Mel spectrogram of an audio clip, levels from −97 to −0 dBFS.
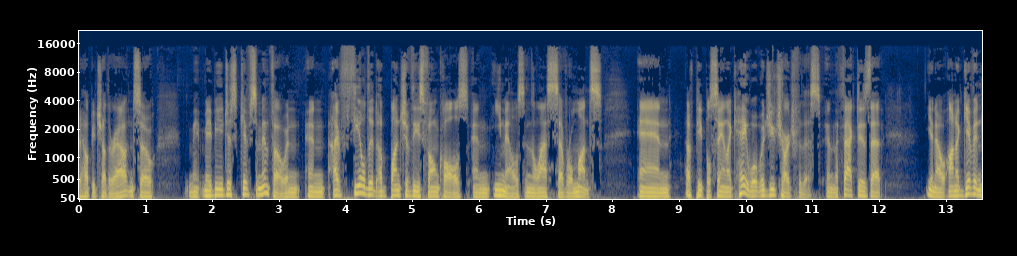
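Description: Nothing in the recording stood out as a technical problem on listening.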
